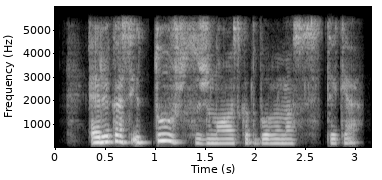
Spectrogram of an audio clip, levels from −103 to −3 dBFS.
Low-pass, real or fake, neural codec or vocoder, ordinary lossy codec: 5.4 kHz; real; none; AAC, 48 kbps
